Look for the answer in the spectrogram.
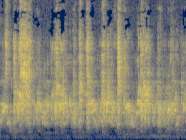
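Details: Pet budgerigars described as very happy give nonstop high, scratchy warbling mixed with sharp chirps and the odd squawk, a busy overlapping stream of sound.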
